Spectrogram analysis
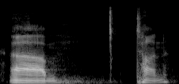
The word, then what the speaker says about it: Ton: my teammate, Miss Erin Ton. Ton. I always pronounce her last name. I want to say ton, but like it's ton, like a 1,000 tons.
